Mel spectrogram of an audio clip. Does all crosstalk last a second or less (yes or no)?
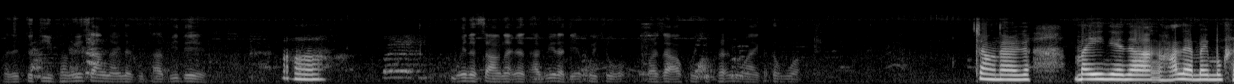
yes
